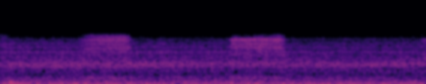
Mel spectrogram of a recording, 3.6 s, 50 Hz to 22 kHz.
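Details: At 8:00 PM on March 18 2016 an owl, as a gopher is brought in, utters two drawn-out, airy hissing screeches about half a second each, a second apart, over a low steady hum.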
